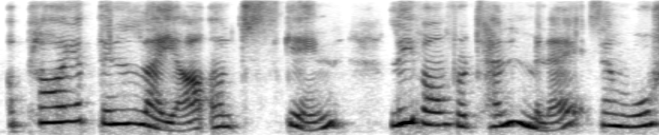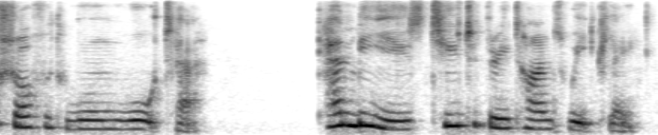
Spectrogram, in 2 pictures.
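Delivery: lightly put-on British accent. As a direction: read the directions in a British accent. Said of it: "Please read in a British accent".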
